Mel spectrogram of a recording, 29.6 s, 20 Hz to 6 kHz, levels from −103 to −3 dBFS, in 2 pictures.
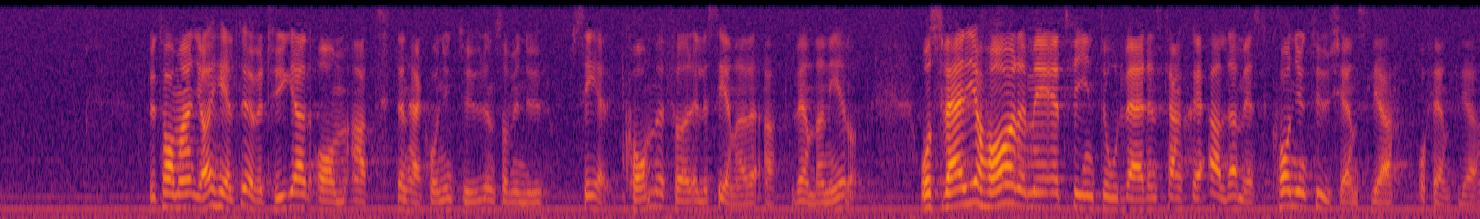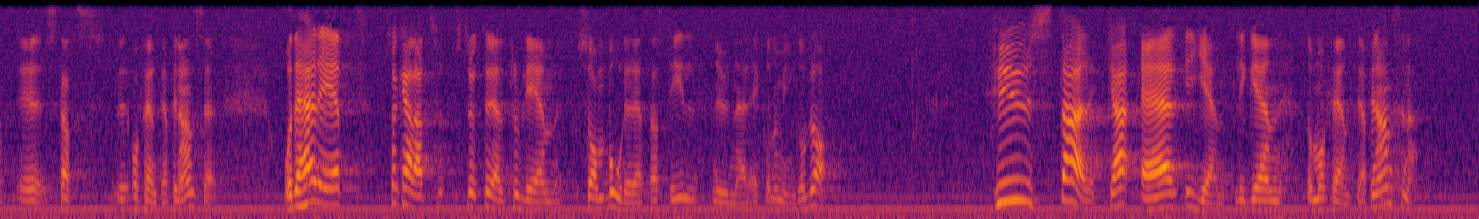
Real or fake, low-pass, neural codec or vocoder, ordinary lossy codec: real; 5.4 kHz; none; none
